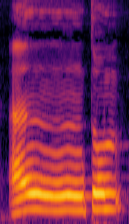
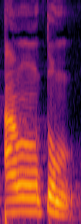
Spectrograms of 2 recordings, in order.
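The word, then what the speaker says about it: أنتم: Ini bukan bacanya angtum, bukan banyak yang baca dengan ng, sehingga dia malah persiapan kaf. Harusnya persiapan ta, antum, bukan angtum.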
